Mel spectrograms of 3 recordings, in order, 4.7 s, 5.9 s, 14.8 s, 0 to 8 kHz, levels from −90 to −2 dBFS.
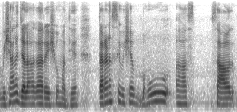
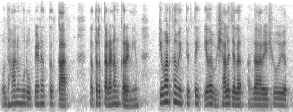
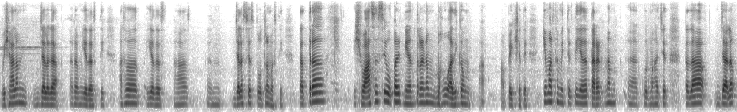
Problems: background sounds at intervals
